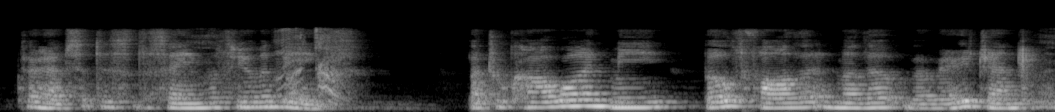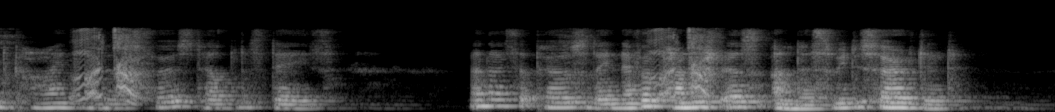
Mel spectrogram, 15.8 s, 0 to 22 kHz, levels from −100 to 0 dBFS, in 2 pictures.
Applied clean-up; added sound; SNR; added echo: none; Sneeze; 15 dB; reverberation time 0.7 s.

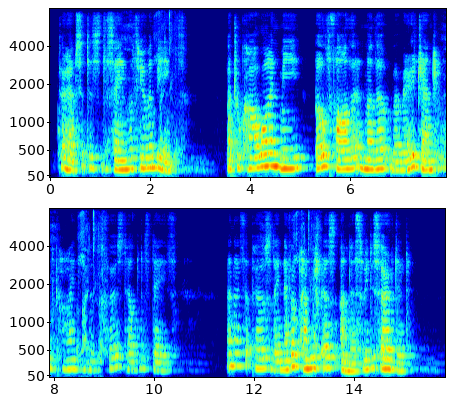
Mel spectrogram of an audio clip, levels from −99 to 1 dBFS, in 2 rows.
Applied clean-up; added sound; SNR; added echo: neural separator model SepFormer DNS4.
